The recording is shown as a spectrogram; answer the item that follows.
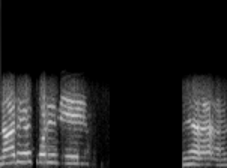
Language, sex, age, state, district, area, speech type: Bengali, female, 18-30, West Bengal, Murshidabad, rural, conversation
